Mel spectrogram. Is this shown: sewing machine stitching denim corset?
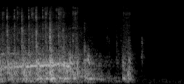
yes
